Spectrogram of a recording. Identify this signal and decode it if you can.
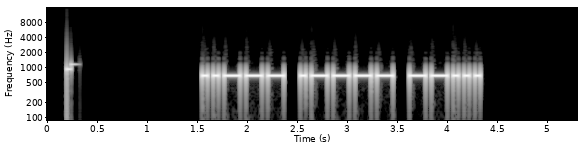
Morse code, heard as a keyed tone, about 22 wpm, 700 Hz. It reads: 217
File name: practice / 22wpm / Three Letter-Number Combinations - 22wpm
